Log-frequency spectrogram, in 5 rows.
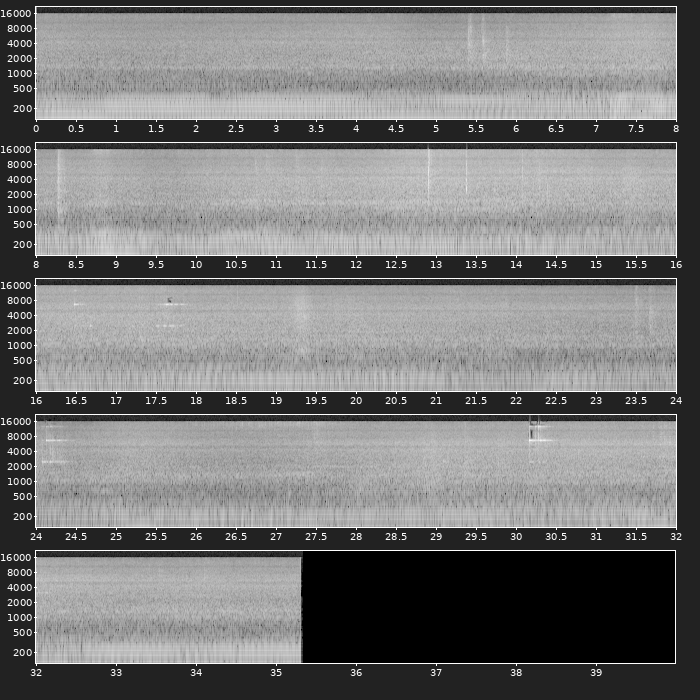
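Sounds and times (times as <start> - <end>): car engine idling: 9.4 - 35.2.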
